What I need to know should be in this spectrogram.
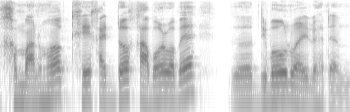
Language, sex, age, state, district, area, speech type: Assamese, male, 30-45, Assam, Biswanath, rural, spontaneous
